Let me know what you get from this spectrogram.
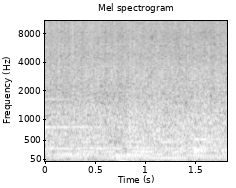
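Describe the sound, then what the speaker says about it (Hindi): Light rain patters steadily in a soft, even hiss, with no voices. "अभी भी हल्की हल्की बारिश हो रही थी"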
